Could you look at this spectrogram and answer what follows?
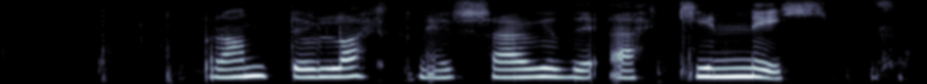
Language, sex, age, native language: Icelandic, female, 7, Icelandic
